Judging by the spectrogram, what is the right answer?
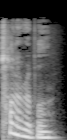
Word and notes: tolerable: British English

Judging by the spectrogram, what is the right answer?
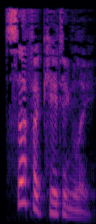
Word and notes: suffocatingly: British English

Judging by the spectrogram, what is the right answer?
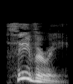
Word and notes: thievery: British English

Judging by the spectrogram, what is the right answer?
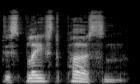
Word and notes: displaced person: British English

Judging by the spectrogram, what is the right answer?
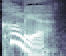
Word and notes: collier: British English

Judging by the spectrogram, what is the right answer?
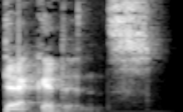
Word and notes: decadence: American English

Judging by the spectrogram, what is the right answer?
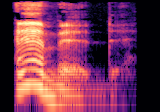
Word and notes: amide: British English

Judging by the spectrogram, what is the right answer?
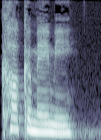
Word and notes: cockamamie: American English

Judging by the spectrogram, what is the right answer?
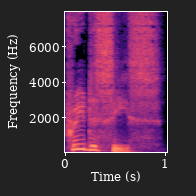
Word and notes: predecease: British English

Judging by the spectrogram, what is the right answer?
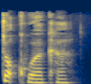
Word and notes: dockworker: British English

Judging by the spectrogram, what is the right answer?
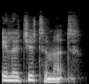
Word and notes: illegitimate: British English

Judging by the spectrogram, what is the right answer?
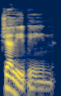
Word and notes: jelly bean: British English

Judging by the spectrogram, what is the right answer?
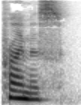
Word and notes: primus stove: American English

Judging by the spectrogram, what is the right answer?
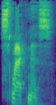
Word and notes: slackness: American English

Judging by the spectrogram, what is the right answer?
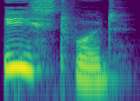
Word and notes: eastward: British English

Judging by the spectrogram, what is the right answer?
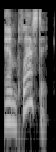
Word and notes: emplastic: British English

